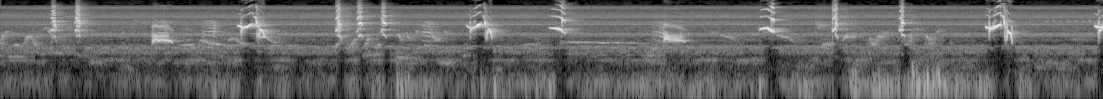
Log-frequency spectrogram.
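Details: Kacer song woven from imitated prinia and sunbird calls: a long series of crisp, high piercing chips and short upslurred whistles spaced under a second apart, with one thin drawn-out whistle midway.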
